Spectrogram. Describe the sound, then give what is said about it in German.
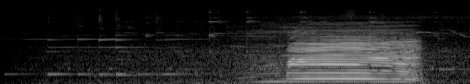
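A single loud, drawn-out cow moo rises and holds for over a second against a faint outdoor background with light clinking and hum beforehand. “Was haben Kühe mit Impfen zu tun?”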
